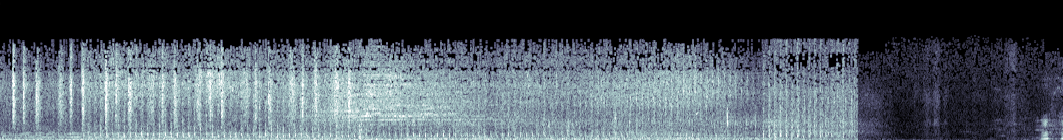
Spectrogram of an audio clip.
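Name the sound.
helicopter flying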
